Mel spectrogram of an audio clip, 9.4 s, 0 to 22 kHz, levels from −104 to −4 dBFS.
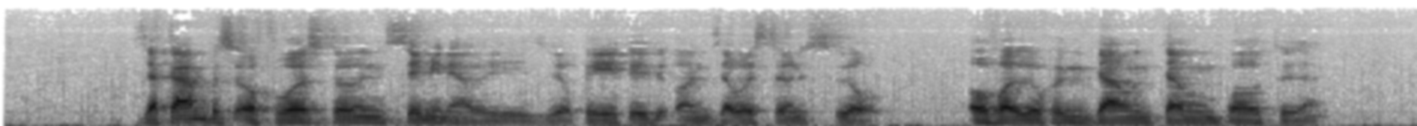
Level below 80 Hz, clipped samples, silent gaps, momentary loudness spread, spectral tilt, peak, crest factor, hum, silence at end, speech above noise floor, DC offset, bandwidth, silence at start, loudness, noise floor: -44 dBFS; under 0.1%; none; 12 LU; -6 dB/octave; 0 dBFS; 18 dB; none; 0 s; 24 dB; under 0.1%; 16 kHz; 0.05 s; -19 LUFS; -42 dBFS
